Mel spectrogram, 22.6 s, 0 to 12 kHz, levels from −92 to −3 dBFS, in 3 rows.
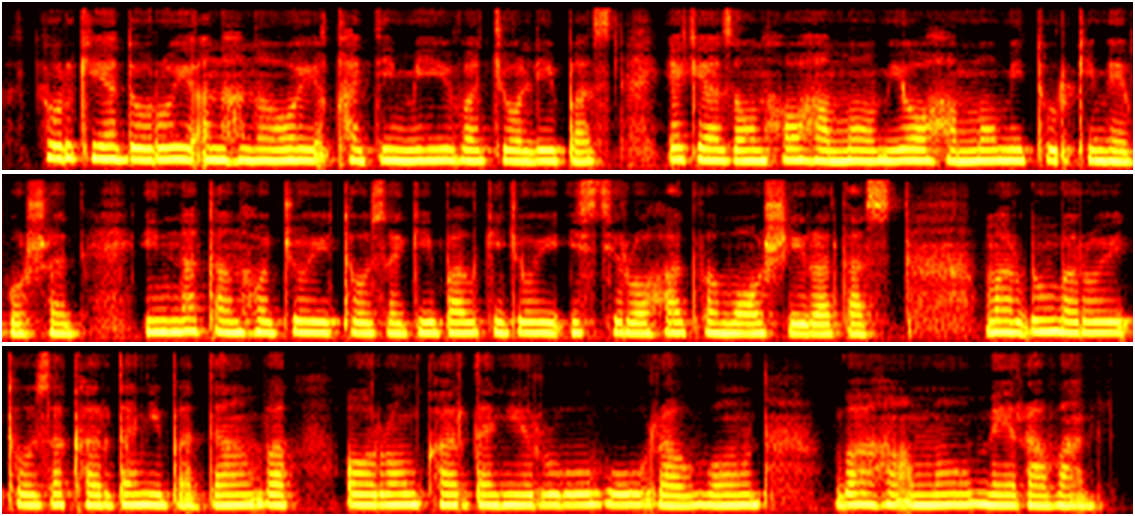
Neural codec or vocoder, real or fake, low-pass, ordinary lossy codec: vocoder, 22.05 kHz, 80 mel bands, Vocos; fake; 9.9 kHz; none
